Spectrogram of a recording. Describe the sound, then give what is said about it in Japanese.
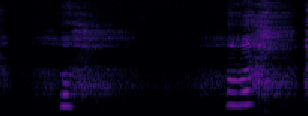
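Two big, drawn-out yawns, one after the other, each opening with a voiced rising groan and trailing into a long breathy exhale, with no talking over them. “うわ、何さ。でっかいあくび。”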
